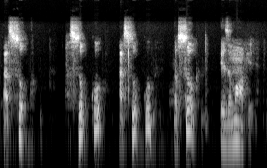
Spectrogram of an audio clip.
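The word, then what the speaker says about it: السوق: Asuk. Asuk. And we know we say Asuk because seen is a sun letter, right? Asuk. Asuku.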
